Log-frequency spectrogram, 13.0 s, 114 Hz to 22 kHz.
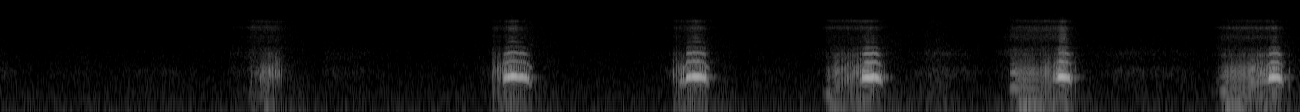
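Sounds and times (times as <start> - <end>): toddler snoring: 2.4 - 3.0, 8.2 - 8.9, 10.0 - 10.8, 12.1 - 13.0.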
